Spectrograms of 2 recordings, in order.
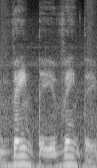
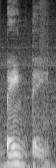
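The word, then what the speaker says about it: veinte: want to say the V sound on this one, because that's the way you say it in English. They want to say 20, but that's not correct. You want to say 20.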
